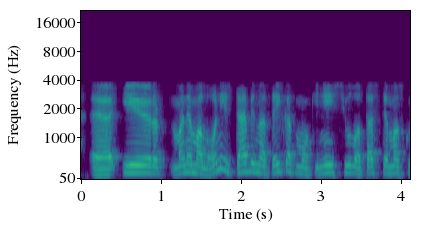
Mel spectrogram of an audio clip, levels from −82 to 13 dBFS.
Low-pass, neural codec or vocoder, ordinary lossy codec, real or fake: 3.6 kHz; codec, 16 kHz in and 24 kHz out, 1 kbps, XY-Tokenizer; MP3, 24 kbps; fake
